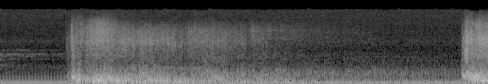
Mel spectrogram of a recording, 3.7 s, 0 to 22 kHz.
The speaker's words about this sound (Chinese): 把所有人集中在2个牢房里，加上机枪，扫射。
